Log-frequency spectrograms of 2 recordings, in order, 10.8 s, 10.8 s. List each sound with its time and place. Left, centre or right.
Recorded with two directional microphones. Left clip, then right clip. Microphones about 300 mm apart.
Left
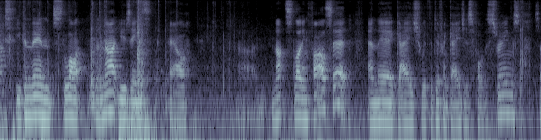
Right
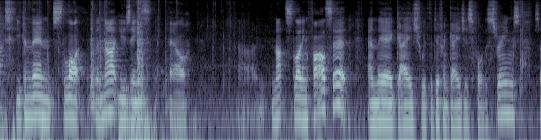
0.1 s speech: centre
5.5 s speech: right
